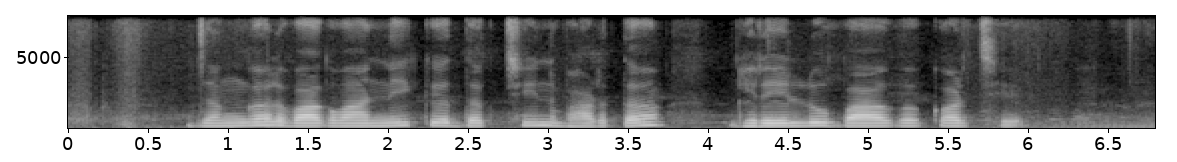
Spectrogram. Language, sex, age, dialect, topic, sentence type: Magahi, female, 31-35, Northeastern/Surjapuri, agriculture, statement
